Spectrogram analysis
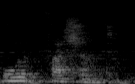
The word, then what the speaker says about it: old-fashioned: So you have old-fashioned. So where will the stress be? On the second word.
